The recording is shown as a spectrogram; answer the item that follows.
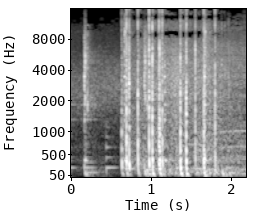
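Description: Aerial fireworks going off: a rapid string of bangs and crackles starting about two-thirds of a second in, over background music with a steady beat.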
